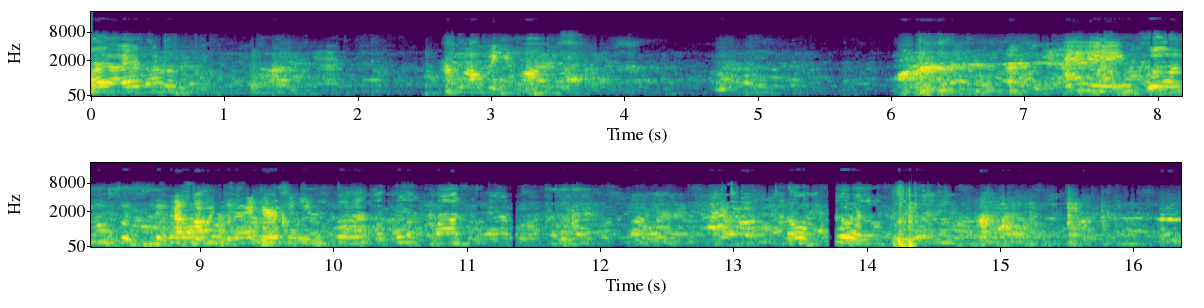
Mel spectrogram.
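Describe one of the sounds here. Several people talk in a crowded room.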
